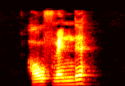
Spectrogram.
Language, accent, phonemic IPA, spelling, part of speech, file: German, Austria, /ˈʔaʊ̯fvɛndə/, Aufwände, noun, De-at-Aufwände.ogg
- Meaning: nominative/accusative/genitive plural of Aufwand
